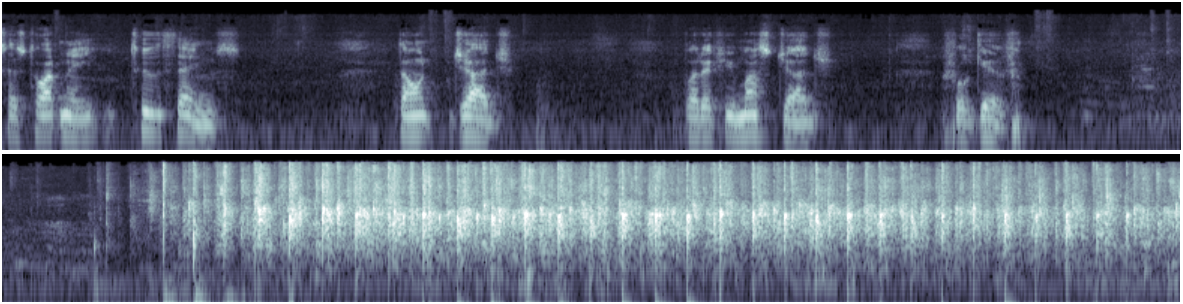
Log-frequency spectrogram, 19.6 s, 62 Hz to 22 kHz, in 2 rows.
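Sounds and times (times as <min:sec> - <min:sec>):
speech: 0:00.0 - 0:02.0, 0:03.3 - 0:04.3, 0:05.7 - 0:07.0, 0:07.8 - 0:08.6
audience applause after a poem: 0:10.7 - 0:19.6.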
